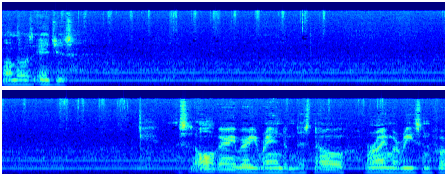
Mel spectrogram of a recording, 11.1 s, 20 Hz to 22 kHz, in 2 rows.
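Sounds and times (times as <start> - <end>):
light scratching of chalk powder: 0.0 - 4.3, 5.1 - 7.2
steady low hum: 0.0 - 11.0.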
